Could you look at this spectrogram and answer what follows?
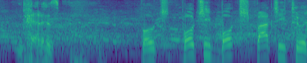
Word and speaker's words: Bocce: So Maurizio told me it's pronounced Bocce. Bocce. Bocce. Bocce. I think it's pronounced however you guys want to.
